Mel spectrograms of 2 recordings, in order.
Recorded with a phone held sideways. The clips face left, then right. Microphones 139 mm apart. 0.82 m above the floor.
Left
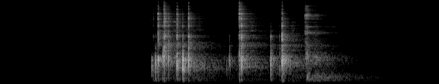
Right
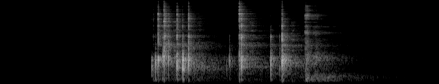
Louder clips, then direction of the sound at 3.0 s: Even; 65° right (ahead or behind).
